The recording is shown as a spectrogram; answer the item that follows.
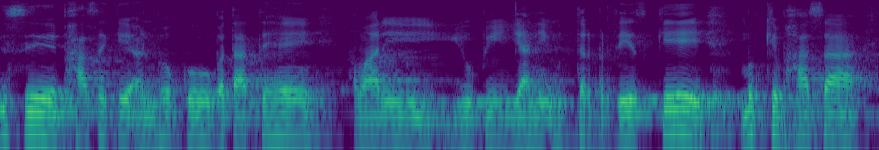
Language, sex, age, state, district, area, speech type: Hindi, male, 18-30, Uttar Pradesh, Jaunpur, urban, spontaneous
